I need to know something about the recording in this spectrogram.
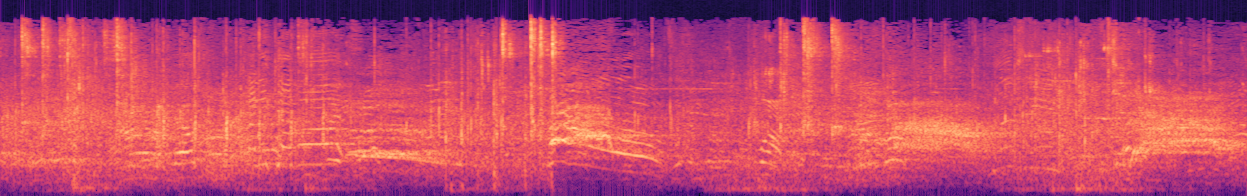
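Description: Sabre fencing exchange in a large hall: footfalls on the piste and sharp clicks of blades, with voices around the hall. About halfway through comes a loud shout falling in pitch, a fencer's cry as a touch is scored.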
